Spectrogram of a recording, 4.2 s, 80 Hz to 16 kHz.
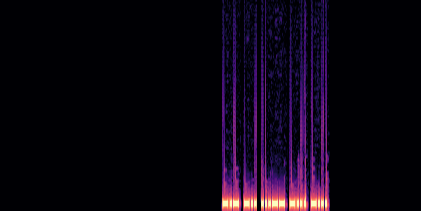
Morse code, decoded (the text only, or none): KD3BB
